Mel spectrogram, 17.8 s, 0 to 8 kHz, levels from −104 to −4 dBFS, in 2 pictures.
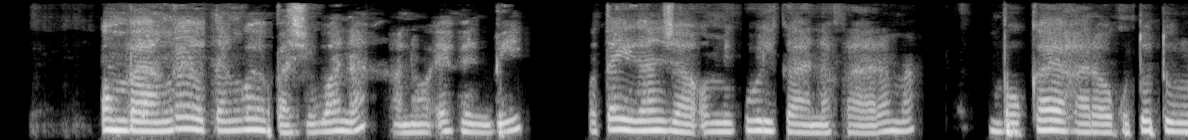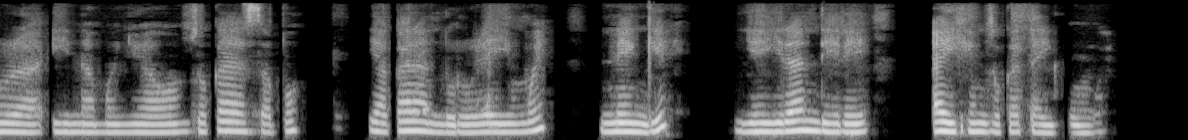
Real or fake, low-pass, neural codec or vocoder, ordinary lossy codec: real; 7.2 kHz; none; AAC, 32 kbps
